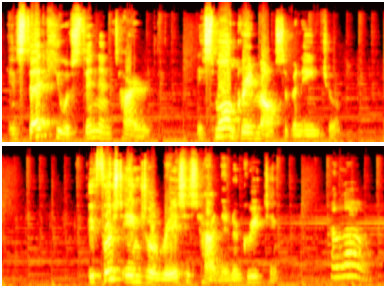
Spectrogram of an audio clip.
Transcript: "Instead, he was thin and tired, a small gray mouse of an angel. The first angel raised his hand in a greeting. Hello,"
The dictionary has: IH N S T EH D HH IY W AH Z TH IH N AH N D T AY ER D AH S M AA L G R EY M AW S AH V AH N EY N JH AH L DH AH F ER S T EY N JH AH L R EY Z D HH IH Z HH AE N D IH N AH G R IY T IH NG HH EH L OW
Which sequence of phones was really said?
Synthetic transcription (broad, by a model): IH N S T EH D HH IY W AH Z TH IH N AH N T AY ER D AH S M AA L G R EY M AW S AH V AH N EY N JH AH L DH AH F ER S T EY N JH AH L R EY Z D HH IH Z HH AE N D IH N AH G R IY T IH NG HH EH L OW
